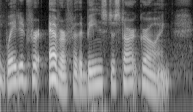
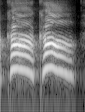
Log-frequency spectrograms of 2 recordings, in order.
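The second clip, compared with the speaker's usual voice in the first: loud, high crow cawing; crow caws; 11 semitones higher, 14 dB louder than usual. Acted. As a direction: caw like a shouting crow. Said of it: "shouting their caw".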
